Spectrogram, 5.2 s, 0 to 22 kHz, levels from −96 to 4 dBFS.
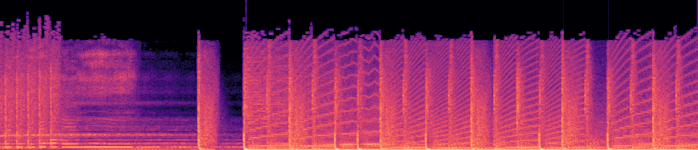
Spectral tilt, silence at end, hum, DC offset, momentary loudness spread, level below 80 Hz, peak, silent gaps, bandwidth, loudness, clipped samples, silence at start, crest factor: -4.5 dB/octave; 0 s; none; under 0.1%; 9 LU; -14 dBFS; 0 dBFS; none; 17.5 kHz; -13 LUFS; under 0.1%; 0 s; 12 dB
